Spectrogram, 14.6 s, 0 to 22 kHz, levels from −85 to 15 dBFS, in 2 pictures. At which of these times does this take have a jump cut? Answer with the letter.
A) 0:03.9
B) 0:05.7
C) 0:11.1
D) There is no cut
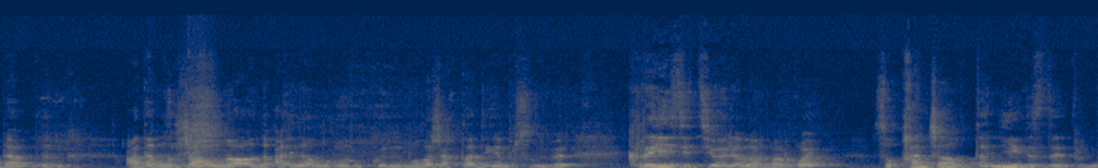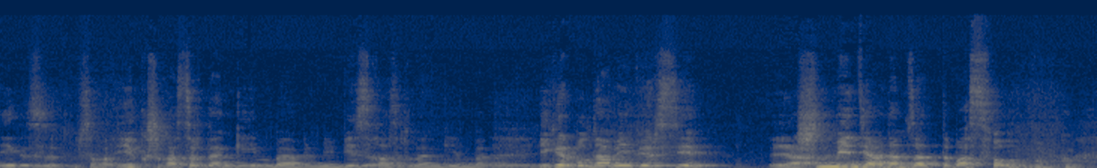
D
